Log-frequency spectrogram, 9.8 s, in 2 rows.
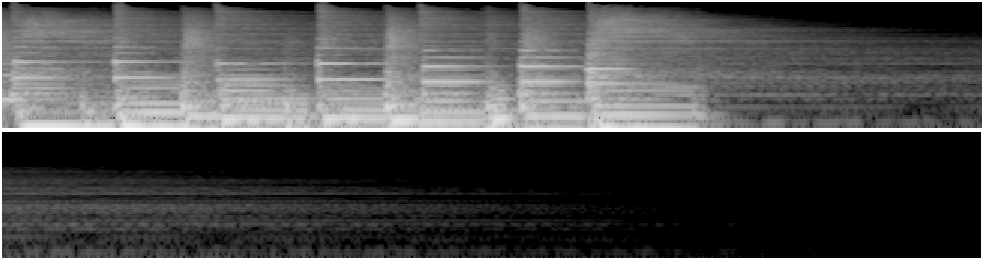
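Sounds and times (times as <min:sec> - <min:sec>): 
nursery rhyme instrumental: 0:00.0 - 0:03.9.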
